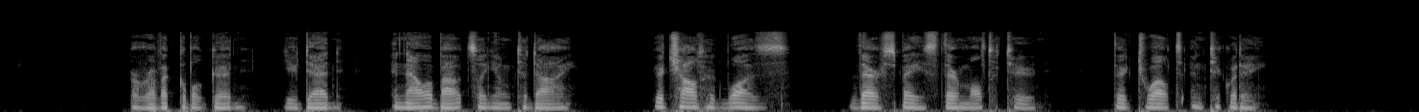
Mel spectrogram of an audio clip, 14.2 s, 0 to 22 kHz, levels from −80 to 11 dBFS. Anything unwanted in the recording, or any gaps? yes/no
no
